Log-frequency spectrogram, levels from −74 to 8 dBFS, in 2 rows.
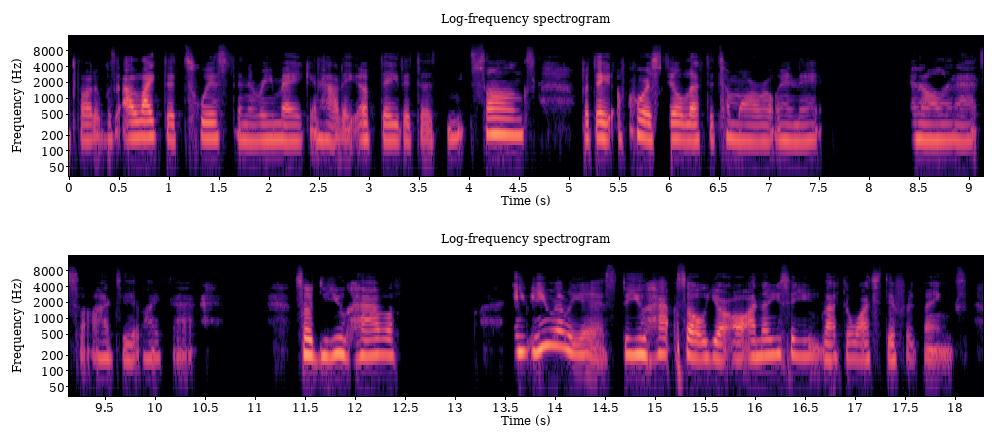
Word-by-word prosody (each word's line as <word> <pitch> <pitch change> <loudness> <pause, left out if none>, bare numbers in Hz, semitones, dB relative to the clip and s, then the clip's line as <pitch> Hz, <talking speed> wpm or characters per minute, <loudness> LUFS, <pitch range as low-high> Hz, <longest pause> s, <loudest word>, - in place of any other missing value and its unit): thought 160 -1 -3
it - - -8
was 165 - -9
I 175 - +5
like 180 +1 +5
the 160 - -1
twist 170 +3 -3
and 165 -3 -4
the 155 - -5
remake 160 0 -2
and 210 - -6
how 160 -3 -3
they - - -6
updated 160 -2 -2
the 80 -2 -6
m 185 +4 -5
songs, 205 -1 +3 0.5
but 170 - -3
they, 175 -1 +5
of 175 0 -10
course, 185 -8 +3
still 170 -1 +1
left 160 0 +2
the 155 - -8
"Tomorrow" 155 -3 -4
in 155 -1 -4
it 155 +1 -7 0.9
and 170 0 -2
all 160 0 -1
of 165 - -5
that 155 -1 -6
so - - -10
I 175 -2 -5
did 160 -2 -8
like 175 0 -9
that. 185 +5 -12 1.0
So 205 -3 +7
do 190 0 0
you 205 +2 +4
have 195 +2 +1
a - - +2
f 195 - -6 1.1
he 230 0 +4
he 245 +5 +6
really 285 - +3
is, 105 -4 -5
do 205 - -1
you 205 0 +6
have 210 +2 +1
so 180 -3 +4
you're 180 -2 +2
all 170 -1 +2
I 185 - +2
know 190 +1 +2
you 200 +2 +1
say 205 - -2
you 190 0 -5
like 170 0 -1
to 170 - -5
watch 170 +2 -3
different - - -6
things - - -8
175 Hz, 205 wpm, -22 LUFS, 160-195 Hz, 1.1 s, So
